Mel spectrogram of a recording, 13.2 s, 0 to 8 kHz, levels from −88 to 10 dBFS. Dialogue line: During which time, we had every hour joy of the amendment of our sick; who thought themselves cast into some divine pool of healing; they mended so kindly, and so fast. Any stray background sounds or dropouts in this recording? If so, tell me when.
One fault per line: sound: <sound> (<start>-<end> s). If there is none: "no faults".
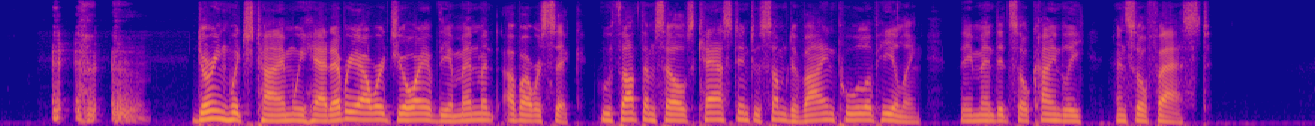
sound: throat clearing (0.5-1.5 s)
